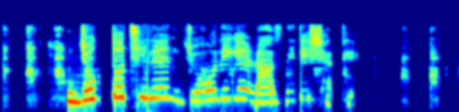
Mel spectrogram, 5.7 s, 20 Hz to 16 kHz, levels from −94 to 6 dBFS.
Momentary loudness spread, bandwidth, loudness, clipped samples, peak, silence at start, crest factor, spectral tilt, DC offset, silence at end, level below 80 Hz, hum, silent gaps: 20 LU; 8 kHz; -18 LUFS; under 0.1%; -2 dBFS; 0.05 s; 18 dB; -2.5 dB/octave; under 0.1%; 0.25 s; -64 dBFS; none; 0.13-0.31 s, 0.53-0.59 s, 1.27-1.39 s, 4.16-4.27 s, 4.48-5.01 s, 5.13-5.36 s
